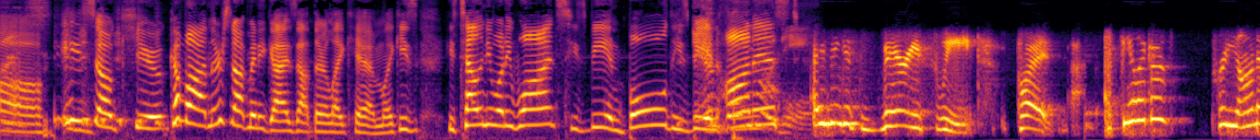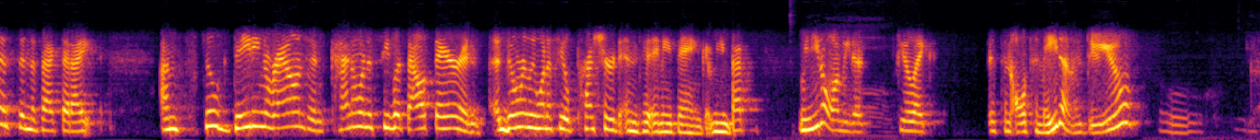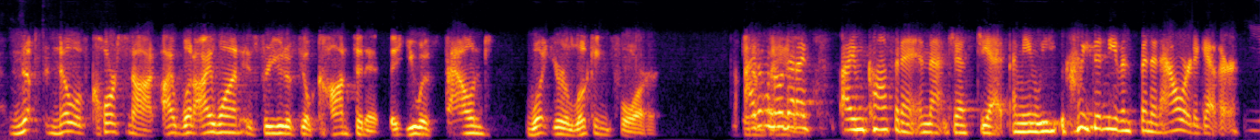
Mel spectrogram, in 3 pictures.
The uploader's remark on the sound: The guy on the phone today. Awkward Tuesday Phone Call.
